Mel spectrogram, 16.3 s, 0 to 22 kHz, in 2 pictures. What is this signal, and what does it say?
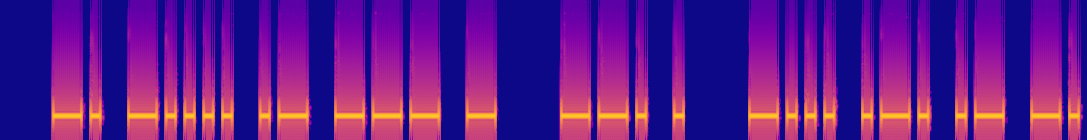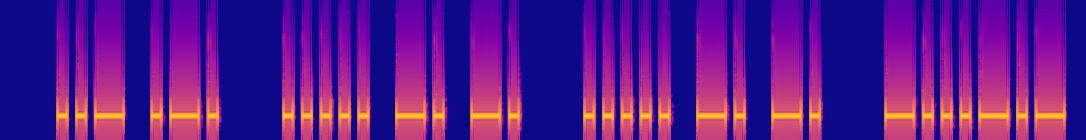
Morse code, heard as a keyed tone, about 17 wpm, 700 Hz. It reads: N6AOT GE BRAN UR 5NN 5NN <BK>
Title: SOTA QSO Practice 17wpm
